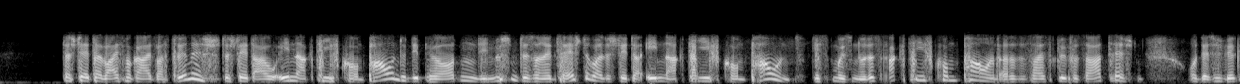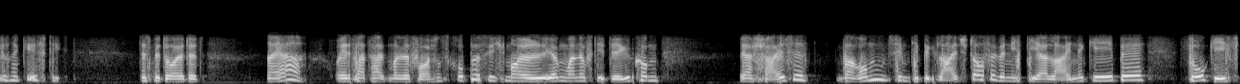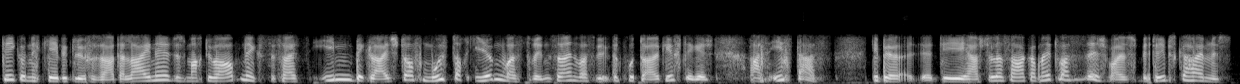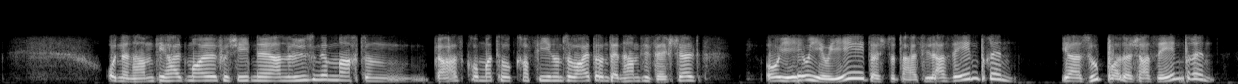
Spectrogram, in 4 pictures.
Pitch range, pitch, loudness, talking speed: 145-215 Hz, 180 Hz, -14 LUFS, 185 wpm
